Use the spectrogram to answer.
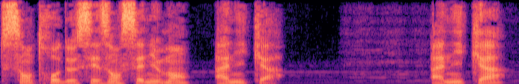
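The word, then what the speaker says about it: anicca: Anika prononcé Anita est le mot pali pour impermanence.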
